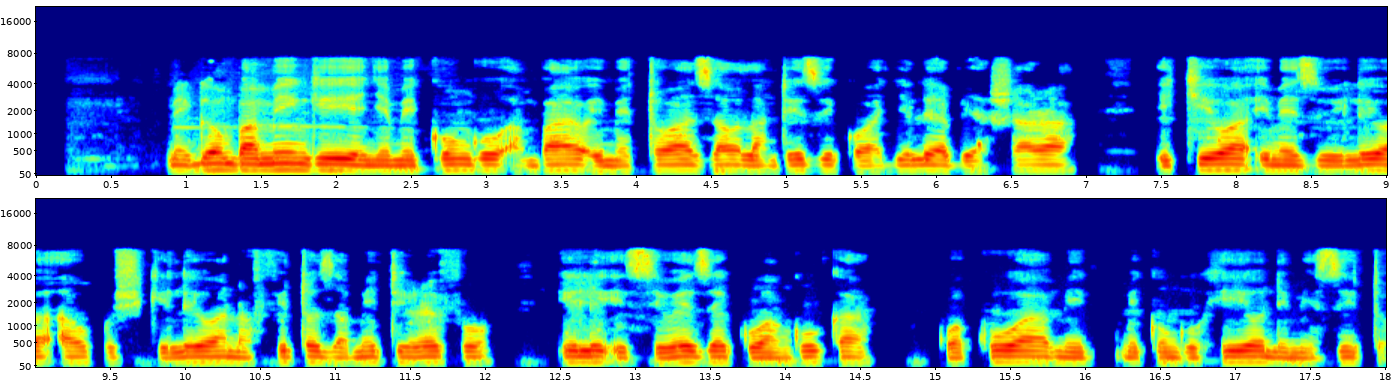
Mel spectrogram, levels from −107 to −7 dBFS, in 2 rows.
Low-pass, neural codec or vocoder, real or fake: 7.2 kHz; none; real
